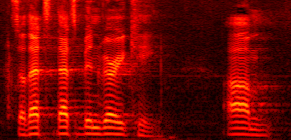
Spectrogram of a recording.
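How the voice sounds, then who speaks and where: In an American accent, a man with an ordinary speaking voice and a fairly high pitch talks at a moderate pace. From Western Maryland. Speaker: state senator and congressional candidate. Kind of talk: political debate.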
